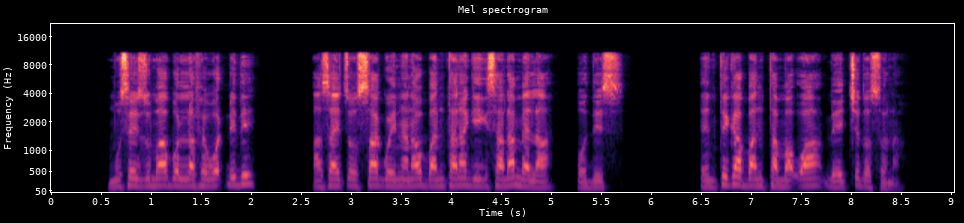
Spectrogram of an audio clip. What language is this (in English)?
Gofa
